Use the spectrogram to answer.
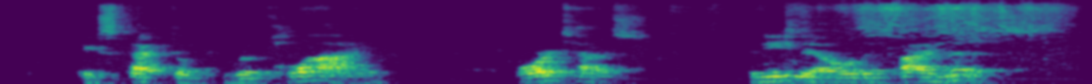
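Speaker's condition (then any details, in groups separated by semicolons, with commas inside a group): No condition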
